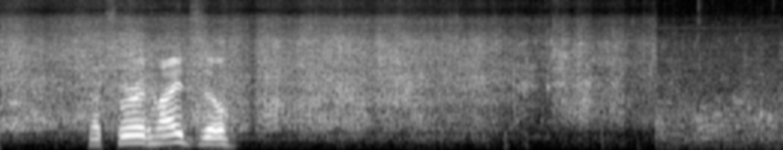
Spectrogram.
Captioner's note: gravel rattling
